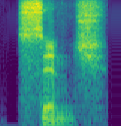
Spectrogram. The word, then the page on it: synch: British English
